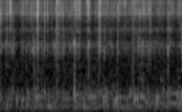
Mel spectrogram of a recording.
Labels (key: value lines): label: biophony, cascading saw
recorder: HydroMoth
